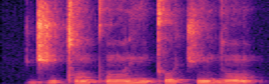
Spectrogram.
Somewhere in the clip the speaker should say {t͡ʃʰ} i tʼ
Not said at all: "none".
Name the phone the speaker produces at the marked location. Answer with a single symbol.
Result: d͡ʒ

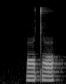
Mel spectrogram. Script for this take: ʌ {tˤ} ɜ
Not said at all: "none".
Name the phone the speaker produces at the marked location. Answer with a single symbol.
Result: tˤ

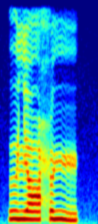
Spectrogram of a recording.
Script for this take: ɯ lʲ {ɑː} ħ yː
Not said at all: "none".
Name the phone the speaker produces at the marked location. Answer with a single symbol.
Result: ɑː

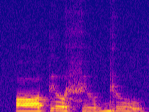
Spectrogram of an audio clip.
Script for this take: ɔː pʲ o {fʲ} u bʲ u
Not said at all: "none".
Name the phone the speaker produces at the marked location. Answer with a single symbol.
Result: fʲ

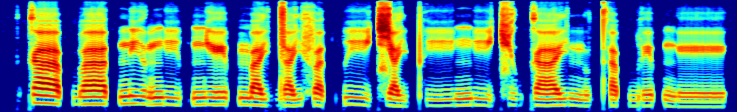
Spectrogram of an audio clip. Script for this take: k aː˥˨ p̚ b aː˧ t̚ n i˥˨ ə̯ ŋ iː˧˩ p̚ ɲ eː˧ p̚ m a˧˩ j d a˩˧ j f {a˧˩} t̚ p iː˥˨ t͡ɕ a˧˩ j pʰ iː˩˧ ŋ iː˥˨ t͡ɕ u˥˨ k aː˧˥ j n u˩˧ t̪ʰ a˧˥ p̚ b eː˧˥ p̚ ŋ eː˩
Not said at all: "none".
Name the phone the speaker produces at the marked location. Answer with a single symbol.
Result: a˧˩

